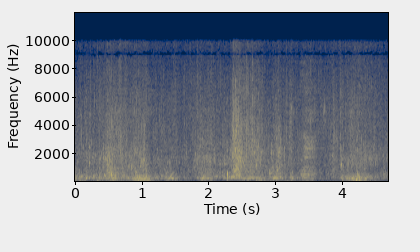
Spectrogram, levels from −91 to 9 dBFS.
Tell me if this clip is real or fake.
real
